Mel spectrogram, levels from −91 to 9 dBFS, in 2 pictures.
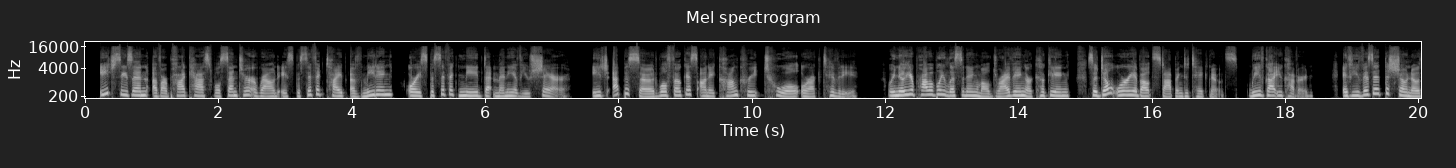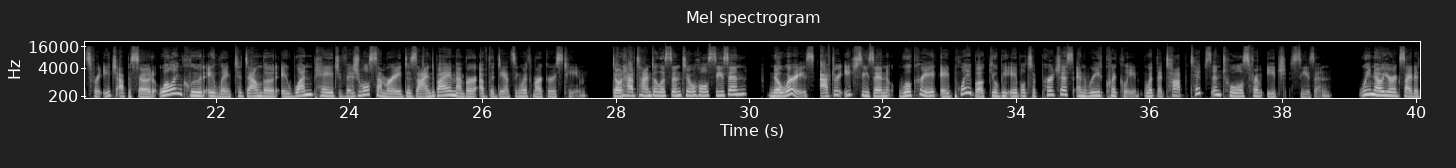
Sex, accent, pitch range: female, American, 185-245 Hz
